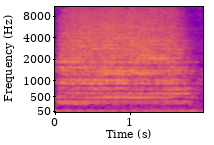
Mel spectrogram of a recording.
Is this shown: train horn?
yes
